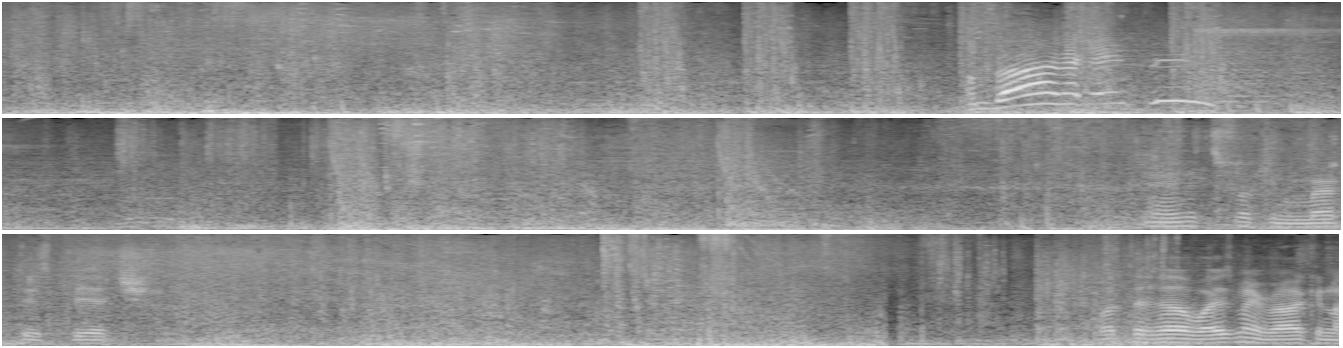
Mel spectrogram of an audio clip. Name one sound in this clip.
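Gunfire from a game rattles in rapid bursts.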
